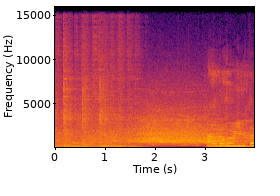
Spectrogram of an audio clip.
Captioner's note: crowd cheering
